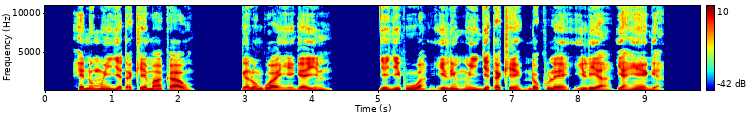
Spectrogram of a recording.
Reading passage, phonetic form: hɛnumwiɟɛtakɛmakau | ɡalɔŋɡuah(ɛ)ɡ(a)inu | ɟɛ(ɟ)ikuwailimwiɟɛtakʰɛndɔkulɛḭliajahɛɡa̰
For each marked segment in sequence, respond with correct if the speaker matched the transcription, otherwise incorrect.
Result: correct, correct, correct

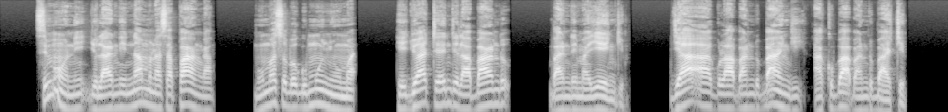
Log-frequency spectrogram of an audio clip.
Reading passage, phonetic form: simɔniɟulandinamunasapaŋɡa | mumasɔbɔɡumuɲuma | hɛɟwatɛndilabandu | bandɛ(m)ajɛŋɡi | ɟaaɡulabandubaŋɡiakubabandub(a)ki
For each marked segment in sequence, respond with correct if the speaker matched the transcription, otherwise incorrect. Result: correct, correct

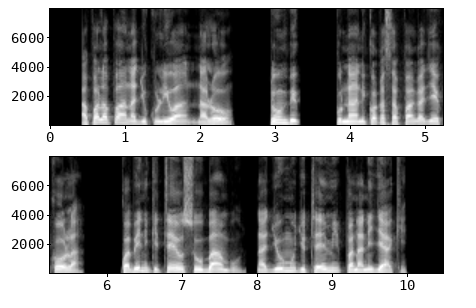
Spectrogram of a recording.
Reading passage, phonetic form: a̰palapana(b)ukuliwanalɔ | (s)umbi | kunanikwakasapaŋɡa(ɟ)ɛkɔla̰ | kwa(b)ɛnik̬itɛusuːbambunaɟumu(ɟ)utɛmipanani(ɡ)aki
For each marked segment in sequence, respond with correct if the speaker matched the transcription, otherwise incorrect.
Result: incorrect, incorrect, correct, correct, correct, incorrect

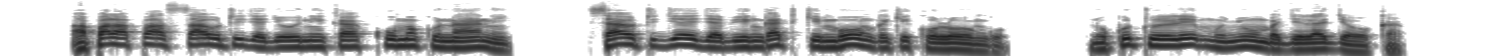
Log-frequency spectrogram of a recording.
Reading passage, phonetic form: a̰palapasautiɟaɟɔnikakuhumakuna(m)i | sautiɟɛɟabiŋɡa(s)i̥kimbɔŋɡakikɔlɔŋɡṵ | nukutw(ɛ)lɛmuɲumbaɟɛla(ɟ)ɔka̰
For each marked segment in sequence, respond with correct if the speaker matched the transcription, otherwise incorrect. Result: incorrect, incorrect, correct, correct

